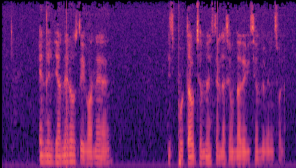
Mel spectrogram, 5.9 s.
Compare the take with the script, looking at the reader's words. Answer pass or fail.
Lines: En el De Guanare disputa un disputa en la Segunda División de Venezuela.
fail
